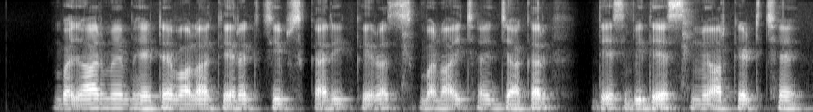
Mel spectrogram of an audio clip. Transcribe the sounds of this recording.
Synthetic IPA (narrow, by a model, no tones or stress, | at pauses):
bad͡ʒaːɾmẽbʱeːʈeʋaːlakḛːɾəkt͡ʃɪpska̰ːɾikeːɾəsbəna̰ːit͡ʃʰɛd͡ʒaːkə̰ɾ | d̪eːsbɪd̪eːsmẽa̰ːɾkeːʈt͡ʃʰɛː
